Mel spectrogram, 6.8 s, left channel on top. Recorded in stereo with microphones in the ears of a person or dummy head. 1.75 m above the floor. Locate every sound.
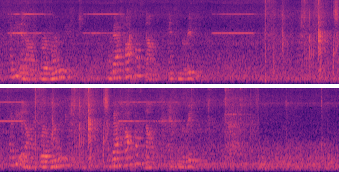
0.1 s a woman speaking: 15° right (ahead or behind), 1.1 m; by 4.0 s 80° right, 2 m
